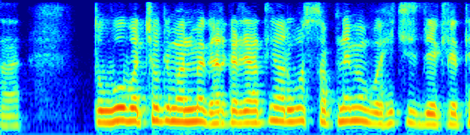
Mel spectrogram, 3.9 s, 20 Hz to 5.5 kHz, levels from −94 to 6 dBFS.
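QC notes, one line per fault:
No faults found in this speech clip. Nothing in it needs a note.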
